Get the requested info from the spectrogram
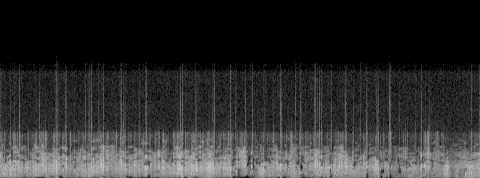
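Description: Heavy storm rain driven by strong wind, with many irregular clicks of drops striking close to the microphone.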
